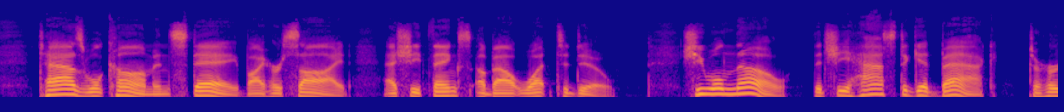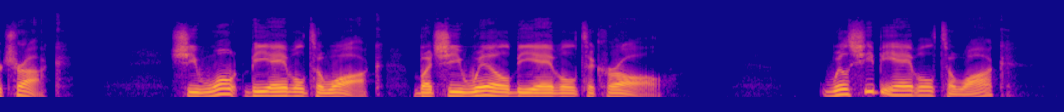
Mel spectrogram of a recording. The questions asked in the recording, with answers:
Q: Will she be able to walk?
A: No, she won't be able to walk.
